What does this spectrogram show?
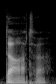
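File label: "data" Australian, New Zealand English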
